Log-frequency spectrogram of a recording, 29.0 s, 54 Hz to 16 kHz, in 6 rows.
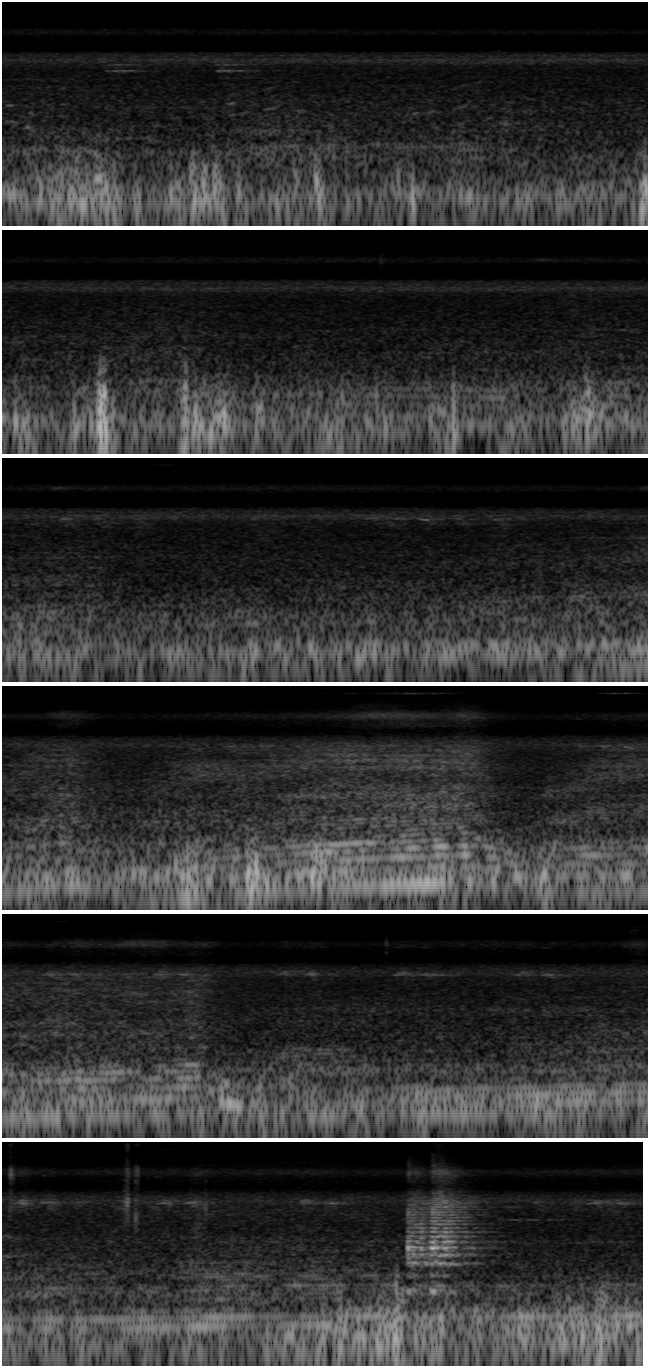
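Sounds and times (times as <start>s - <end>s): road traffic rumbling: 0.0s - 29.0s
vehicle passing by: 14.2s - 27.2s.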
